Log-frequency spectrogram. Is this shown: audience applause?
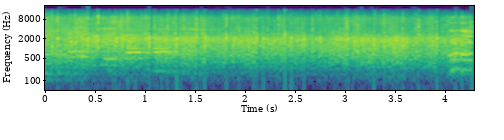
yes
